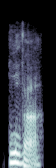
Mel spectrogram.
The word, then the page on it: Hoover: Indian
